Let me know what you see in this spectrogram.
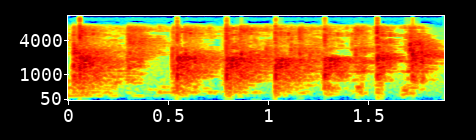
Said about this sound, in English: Gosh. I feel like I should clap. I'm so proud.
